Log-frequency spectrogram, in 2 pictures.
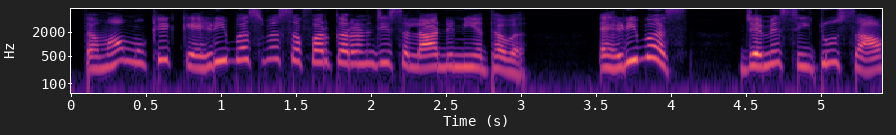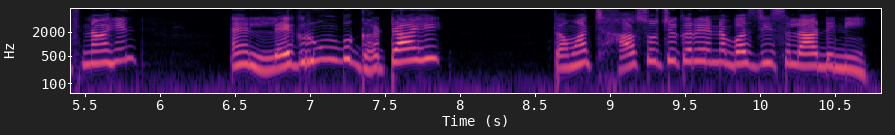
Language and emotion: Sindhi, angry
